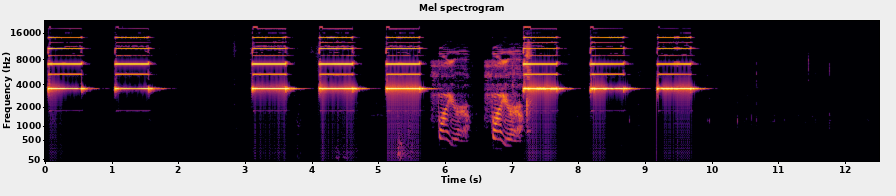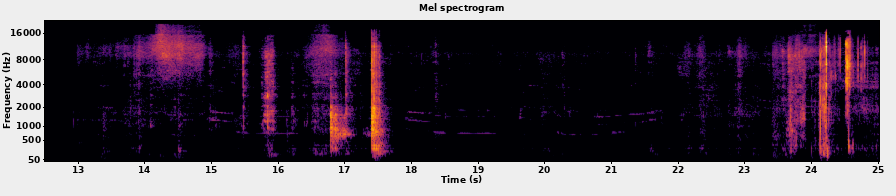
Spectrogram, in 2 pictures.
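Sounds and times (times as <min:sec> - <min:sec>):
smoke alarm beeps: 0:00.0 - 0:01.8, 0:03.1 - 0:10.0.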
